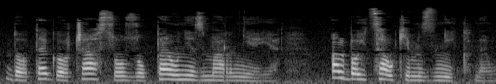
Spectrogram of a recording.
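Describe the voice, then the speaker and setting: A woman's voice: mid-range voice, takes it slowly, a little hiss or hum, natural voice. A woman voicing a lonely, sad personified fairy tale in a storybook tale, sighing and plaintive. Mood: sorrowful.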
